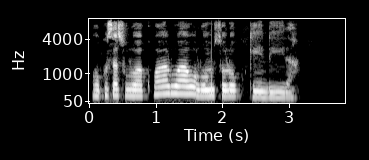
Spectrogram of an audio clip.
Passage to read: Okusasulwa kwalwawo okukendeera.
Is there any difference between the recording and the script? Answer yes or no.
yes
